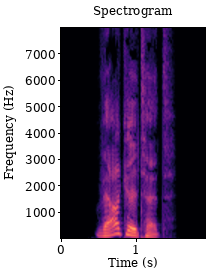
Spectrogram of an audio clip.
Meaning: inflection of werkeln: 1. second-person plural preterite 2. second-person plural subjunctive II
- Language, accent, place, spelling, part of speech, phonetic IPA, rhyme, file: German, Germany, Berlin, werkeltet, verb, [ˈvɛʁkl̩tət], -ɛʁkl̩tət, De-werkeltet.ogg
